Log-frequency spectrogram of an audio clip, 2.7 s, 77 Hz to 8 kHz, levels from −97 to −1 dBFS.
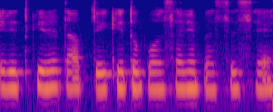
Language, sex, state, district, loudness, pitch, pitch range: Hindi, female, Bihar, Vaishali, -43 LUFS, 205 Hz, 200-210 Hz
